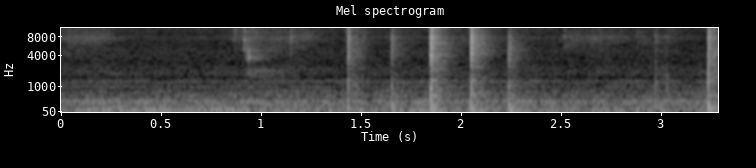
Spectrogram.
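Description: Homemade Thanksgiving dinner rolls, just out of the oven, are tapped several times, giving short, dull, hollow-ish taps with very little ring over a low background hum. The hollow sound shows the rolls are done baking.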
